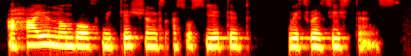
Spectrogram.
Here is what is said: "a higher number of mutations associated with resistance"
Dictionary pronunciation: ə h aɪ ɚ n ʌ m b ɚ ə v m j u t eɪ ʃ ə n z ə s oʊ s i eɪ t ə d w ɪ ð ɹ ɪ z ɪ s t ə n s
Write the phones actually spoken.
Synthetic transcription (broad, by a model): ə h aɪ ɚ n ʌ m b ɚ ə v m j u t eɪ ʃ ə n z ə s oʊ s i eɪ t ə d w ɪ ð ɹ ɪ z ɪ s t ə n s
